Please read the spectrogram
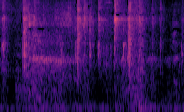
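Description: Quiet room tone with a few faint, soft clicks: footsteps and handling noise as a handheld camera is carried along a carpeted hallway.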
